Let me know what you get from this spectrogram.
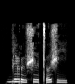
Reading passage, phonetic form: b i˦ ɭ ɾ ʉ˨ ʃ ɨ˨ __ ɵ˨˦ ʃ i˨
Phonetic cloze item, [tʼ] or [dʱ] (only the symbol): tʼ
